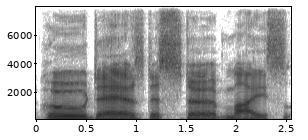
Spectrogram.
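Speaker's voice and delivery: slow booming ancient beast; dragon voice. Acted. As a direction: rumble it out like a waking dragon. Mock ominous intro then breaks off.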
